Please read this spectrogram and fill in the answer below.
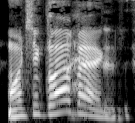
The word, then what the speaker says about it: Mönchengladbach: You said it right. – I did. – Mönchengladbach. – Mönchengladbach. Okay. I just wanted to not butcher it, so I had to go syllable by syllable almost.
